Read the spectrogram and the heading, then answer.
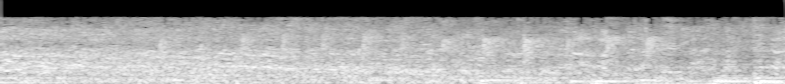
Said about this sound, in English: Thank you for the applause.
